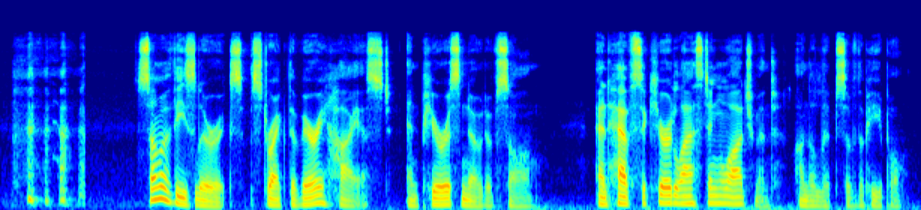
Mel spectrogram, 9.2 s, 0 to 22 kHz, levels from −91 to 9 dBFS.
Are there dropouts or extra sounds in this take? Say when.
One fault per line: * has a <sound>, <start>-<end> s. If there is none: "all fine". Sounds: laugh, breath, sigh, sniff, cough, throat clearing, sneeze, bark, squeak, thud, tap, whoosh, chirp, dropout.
* has a laugh, 0.1-0.9 s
